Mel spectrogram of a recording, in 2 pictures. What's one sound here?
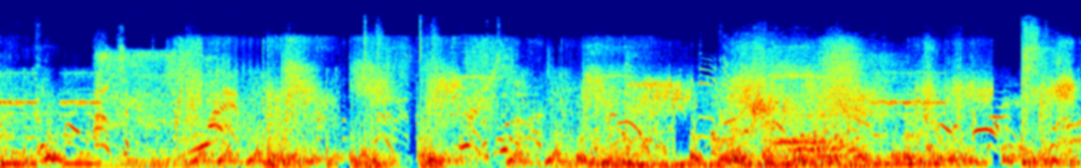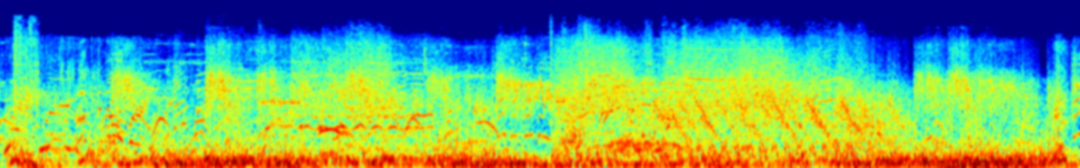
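Punches, blasts and explosions crash in rapid bursts.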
